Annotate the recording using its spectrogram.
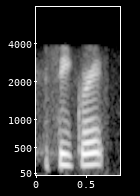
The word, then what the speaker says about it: Secret: Secret. – Secret. – Correct. – Spell that first name. – S-E-C-R-E-T.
